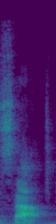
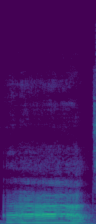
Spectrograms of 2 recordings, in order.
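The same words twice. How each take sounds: First: The word is said quickly, sounds not stretched. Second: The word is said slowly, each sound stretched. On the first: The speaker calls it wrong. "they're maybe just going sat" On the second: The speaker calls it right. "No, it's sat, like that"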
